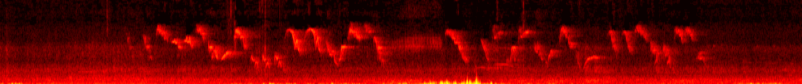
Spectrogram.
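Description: A small songbird warbling: a fast run of short, high, downward-sweeping notes from about a second and a half in until near the end. A low rumble runs underneath, with a louder low thump about halfway through.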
